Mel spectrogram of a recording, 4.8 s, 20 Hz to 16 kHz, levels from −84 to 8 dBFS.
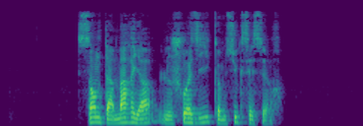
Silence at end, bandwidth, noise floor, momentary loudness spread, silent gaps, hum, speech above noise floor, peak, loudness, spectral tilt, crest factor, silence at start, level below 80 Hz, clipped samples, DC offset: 1.15 s; 11.5 kHz; -80 dBFS; 12 LU; none; none; 64 dB; 0 dBFS; -17 LUFS; -5 dB/octave; 18 dB; 1.05 s; -66 dBFS; under 0.1%; under 0.1%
